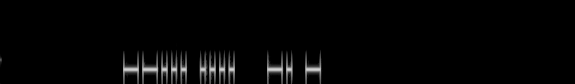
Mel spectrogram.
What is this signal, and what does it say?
Morse code, heard as a keyed tone, about 25 wpm, 700 Hz. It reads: 7H NT
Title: Winter Field Day Exchanges Encore 25wpm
